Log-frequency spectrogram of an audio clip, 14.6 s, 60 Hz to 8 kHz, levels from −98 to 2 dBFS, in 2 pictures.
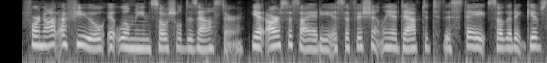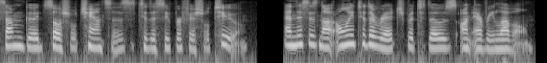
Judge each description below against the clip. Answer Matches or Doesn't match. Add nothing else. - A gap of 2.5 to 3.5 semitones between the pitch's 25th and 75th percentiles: Matches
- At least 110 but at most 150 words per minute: Doesn't match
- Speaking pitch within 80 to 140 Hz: Doesn't match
